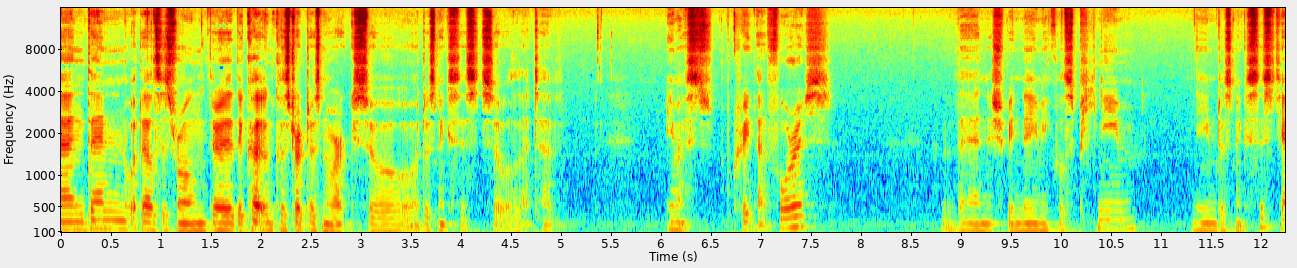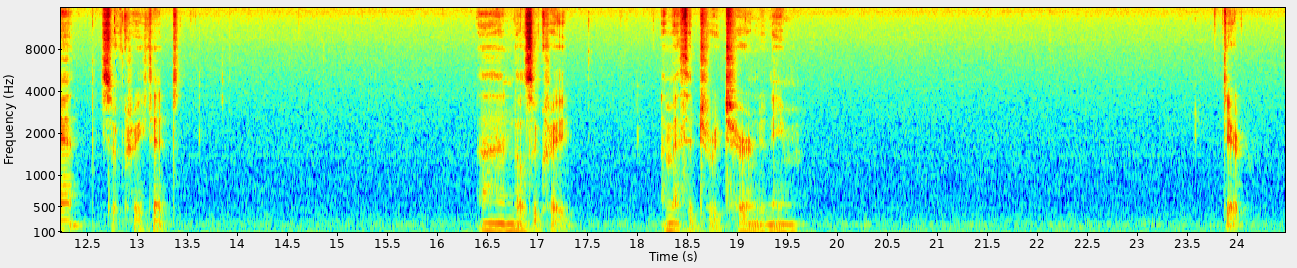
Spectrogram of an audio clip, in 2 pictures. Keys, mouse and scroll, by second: 0.8 alt+f, 1.3 alt+b, 1.9 alt+Return, 2.2-3.1 typing, 3.9 alt+f, 4.7 alt+b, 4.7 alt+., 6.3 ctrl+e, 6.8 Return, 7.5 alt+b, 8.0 alt+c, 8.0-11.4 typing, 8.8 ctrl+n, 11.7 alt+b, 12.0 alt+b, 12.8 alt+b, 12.8 alt+Return, 13.0-13.8 typing, 14.2 ctrl+n, 14.5 Return, 16.1 ctrl+n, 16.6 Return, 17.1-22.6 typing, 22.2 Return, 22.7 ctrl+a, 23.1 ctrl+s, 23.3 alt+,.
